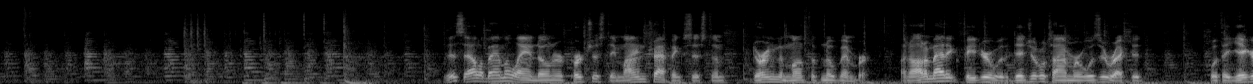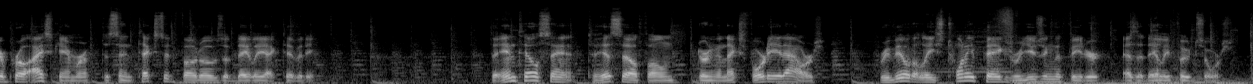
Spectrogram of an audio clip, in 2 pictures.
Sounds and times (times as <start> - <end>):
Music: 0.0 - 25.0
Speech: 4.5 - 11.4, 12.1 - 15.7, 17.4 - 24.9.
